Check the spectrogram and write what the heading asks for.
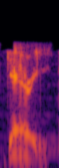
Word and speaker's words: Jerry: And it was just awesome, even though his name is spelled Jerry, it's pronounced Gary.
